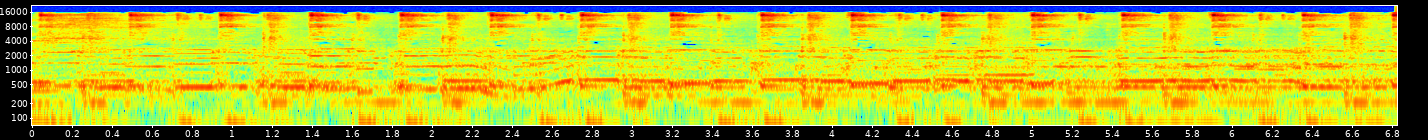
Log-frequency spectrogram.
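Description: Live mor lam band playing an instrumental passage through a loud PA: a plucked-string lead melody with bending notes over bass and a steady drum beat.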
